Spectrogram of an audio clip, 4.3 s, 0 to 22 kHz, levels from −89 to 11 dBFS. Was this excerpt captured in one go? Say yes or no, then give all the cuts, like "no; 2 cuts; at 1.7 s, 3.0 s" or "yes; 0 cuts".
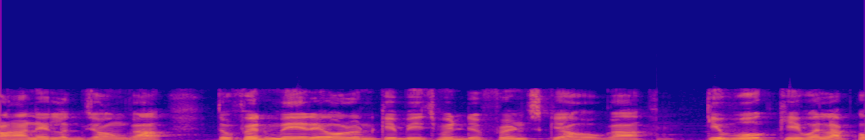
no; 1 cut; at 3.4 s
